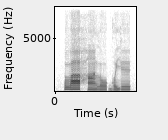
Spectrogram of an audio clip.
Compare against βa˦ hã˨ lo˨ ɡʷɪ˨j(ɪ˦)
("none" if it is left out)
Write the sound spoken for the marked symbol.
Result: ɪ˦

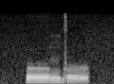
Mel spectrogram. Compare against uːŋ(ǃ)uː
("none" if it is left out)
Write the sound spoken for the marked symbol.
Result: ɡ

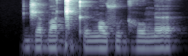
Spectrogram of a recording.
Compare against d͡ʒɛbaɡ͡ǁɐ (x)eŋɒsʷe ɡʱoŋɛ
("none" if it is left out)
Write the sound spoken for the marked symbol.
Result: kʼ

